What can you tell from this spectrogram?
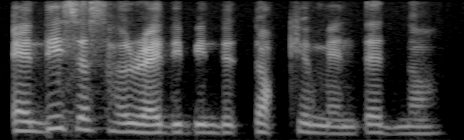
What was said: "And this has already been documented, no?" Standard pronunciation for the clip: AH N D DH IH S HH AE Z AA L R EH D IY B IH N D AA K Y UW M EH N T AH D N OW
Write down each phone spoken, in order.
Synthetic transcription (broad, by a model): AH N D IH S HH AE S AA L R EH D IY B IH N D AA K Y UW M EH N T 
